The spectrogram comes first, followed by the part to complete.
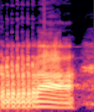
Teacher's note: रा बोल के देखो रा वाइब्रेशन हो रहा बस इसी को प्रक पित कहते हैं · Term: लुंठित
